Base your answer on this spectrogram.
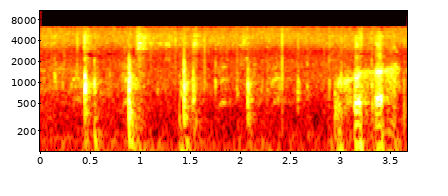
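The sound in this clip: Horse hooves clip-clop along Front Street in a Western frontier town, a staged drama sound effect of a few separate, moderately loud hoofbeats in an uneven walking rhythm over a soft, steady background.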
